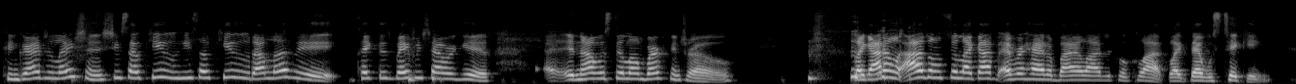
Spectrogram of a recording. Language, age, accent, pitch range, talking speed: English, 20-39, American, 175-240 Hz, 180 wpm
